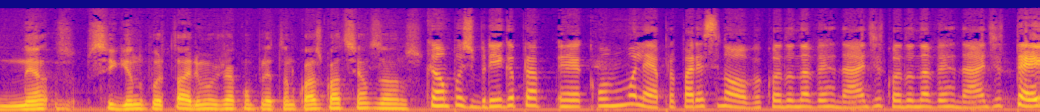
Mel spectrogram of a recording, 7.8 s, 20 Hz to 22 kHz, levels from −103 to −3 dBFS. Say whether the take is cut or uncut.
cut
